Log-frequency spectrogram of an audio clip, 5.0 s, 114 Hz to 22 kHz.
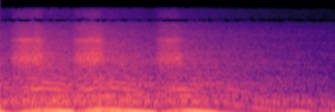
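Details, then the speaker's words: Nissan Urvan Estate ZD30 E25 diesel that was smoky and shaking, at idle after cleaning oil from the intake: steady deep rumble with slight roughness; injection pump not faulty, oil suspected from the breather and from diesel entering the engine oil. "Ayan, okay na. So hindi sira yung injection pump mo."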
